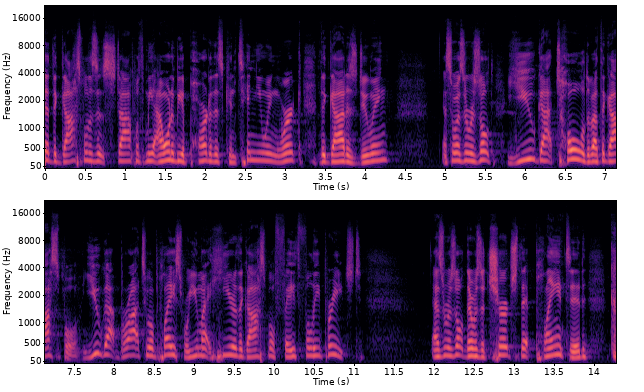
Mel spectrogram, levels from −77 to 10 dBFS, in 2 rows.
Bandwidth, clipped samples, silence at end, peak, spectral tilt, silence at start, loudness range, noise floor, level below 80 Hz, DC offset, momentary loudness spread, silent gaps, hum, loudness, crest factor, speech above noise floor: 19 kHz; under 0.1%; 0 s; -4 dBFS; -4.5 dB/octave; 0 s; 3 LU; -58 dBFS; -62 dBFS; under 0.1%; 9 LU; none; none; -22 LUFS; 20 dB; 36 dB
